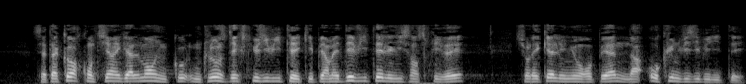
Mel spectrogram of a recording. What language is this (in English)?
French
